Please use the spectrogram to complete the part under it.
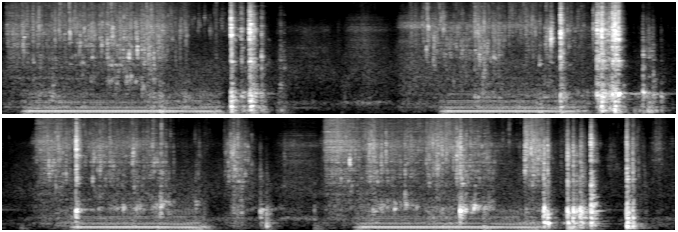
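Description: A faucet runs in short bursts while dishes are rinsed at a campground, with the water switched on and off four times and dishes clattering between stretches of flow, all close up.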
